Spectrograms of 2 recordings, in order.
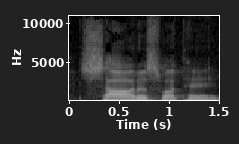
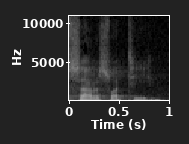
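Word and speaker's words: Sarasvate: But at least I can say Namaste Saraswate Deve. That's the proper way to say it. Not Saraswati Deve. That's Sanskrit grammar.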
